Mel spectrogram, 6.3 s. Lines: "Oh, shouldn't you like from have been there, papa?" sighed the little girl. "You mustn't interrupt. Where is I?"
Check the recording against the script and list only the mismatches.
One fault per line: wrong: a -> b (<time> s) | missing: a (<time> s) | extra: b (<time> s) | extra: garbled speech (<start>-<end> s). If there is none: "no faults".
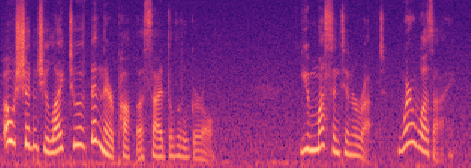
wrong: from -> to (0.9 s)
wrong: is -> was (5.5 s)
